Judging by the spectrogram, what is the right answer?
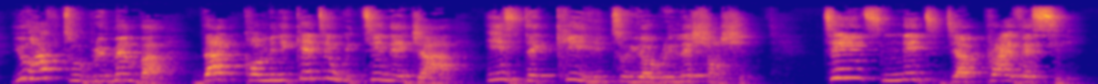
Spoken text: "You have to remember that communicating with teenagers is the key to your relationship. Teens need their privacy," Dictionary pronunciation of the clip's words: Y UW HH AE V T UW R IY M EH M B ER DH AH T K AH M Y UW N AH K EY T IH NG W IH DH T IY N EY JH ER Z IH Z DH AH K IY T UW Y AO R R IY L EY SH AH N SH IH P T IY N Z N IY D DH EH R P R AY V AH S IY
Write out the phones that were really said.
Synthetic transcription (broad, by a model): Y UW HH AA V T UW R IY M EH M B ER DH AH T K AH M Y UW N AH K EY T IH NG W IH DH T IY N EY JH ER IH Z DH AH K IY T UW Y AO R R IY L EY SH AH N SH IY P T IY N S N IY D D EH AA P R AY V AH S IY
